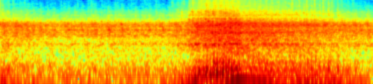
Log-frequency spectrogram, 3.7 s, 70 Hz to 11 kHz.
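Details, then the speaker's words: 27-year-old 7.3 diesel truck, high mileage: catches, swells briefly, then settles into deep even rumble with no knocks or misses; runs great, normal diesel start and idle. "so as y'all can hear this thing's already a beast but I plan on doing a lot with it"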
